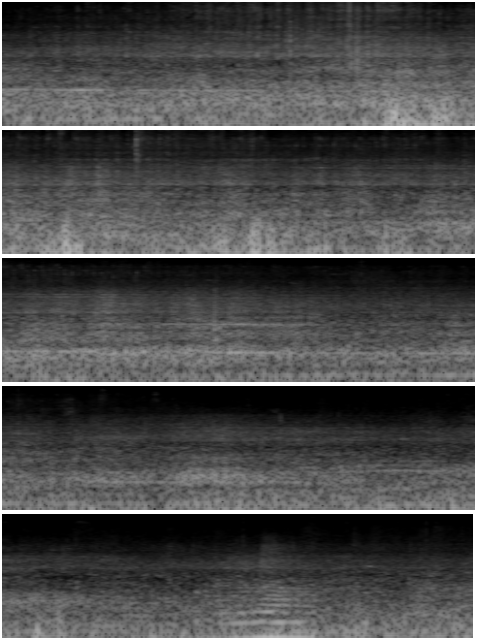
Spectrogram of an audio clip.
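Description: Outdoor ambience on a riverside footpath: a steady low rumble of distant engines, with faint, indistinct voices of passers-by. A few low buffets hit the microphone about four to seven seconds in.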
